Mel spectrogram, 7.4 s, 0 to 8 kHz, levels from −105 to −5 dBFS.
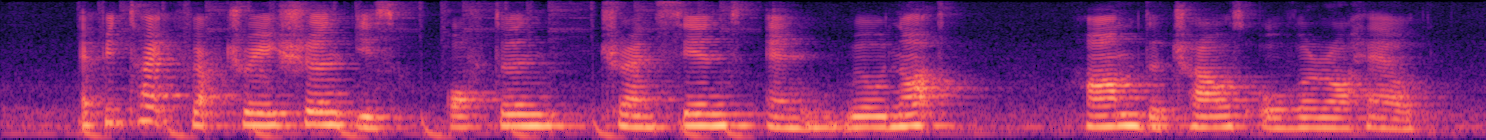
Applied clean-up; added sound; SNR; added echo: none; Drum kit; 18 dB; none.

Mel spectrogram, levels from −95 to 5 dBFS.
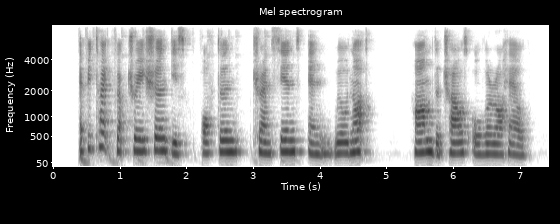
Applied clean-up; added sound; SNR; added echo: neural mask model DeepFilterNet 3.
